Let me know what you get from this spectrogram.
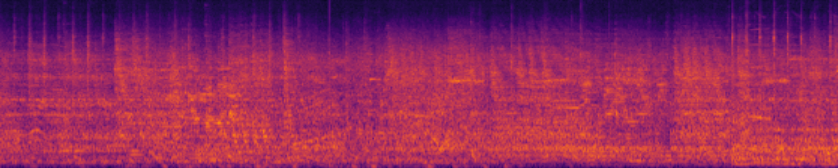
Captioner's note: sci-fi sounds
